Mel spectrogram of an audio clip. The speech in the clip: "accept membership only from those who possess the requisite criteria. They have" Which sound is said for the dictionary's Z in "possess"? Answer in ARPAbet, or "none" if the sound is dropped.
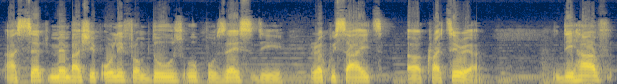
Z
